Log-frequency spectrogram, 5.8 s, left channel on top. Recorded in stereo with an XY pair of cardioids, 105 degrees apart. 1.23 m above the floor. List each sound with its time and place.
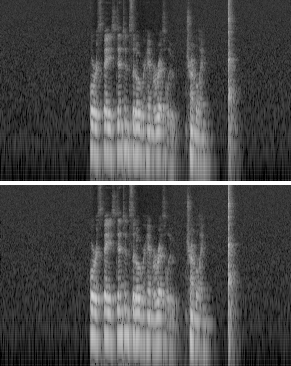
1.8 s a man speaking: 10° right, 0.7 m
4.5 s tapping: 35° right, 0.5 m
